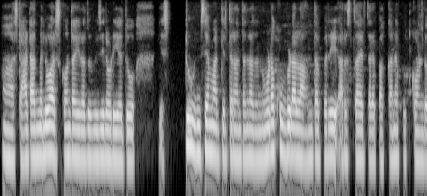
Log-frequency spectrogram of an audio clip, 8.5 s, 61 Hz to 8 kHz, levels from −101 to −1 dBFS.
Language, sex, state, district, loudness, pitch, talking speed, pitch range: Kannada, female, Karnataka, Bellary, -18 LUFS, 160 Hz, 135 wpm, 155-165 Hz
